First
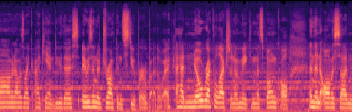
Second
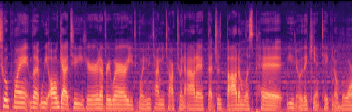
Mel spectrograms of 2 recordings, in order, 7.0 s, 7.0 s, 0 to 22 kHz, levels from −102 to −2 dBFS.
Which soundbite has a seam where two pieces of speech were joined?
first; 1 cut; at 3.5 s

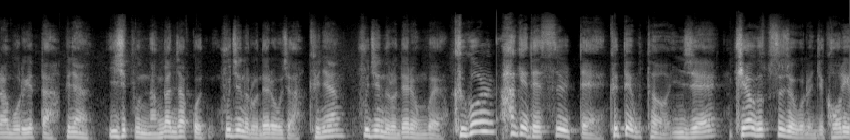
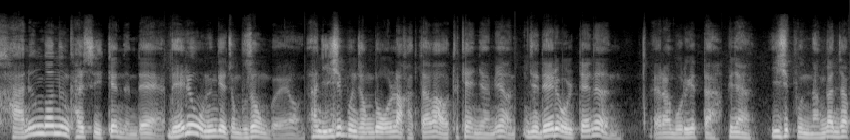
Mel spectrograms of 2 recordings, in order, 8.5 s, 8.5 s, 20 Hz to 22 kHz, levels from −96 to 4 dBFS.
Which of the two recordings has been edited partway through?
second; 1 cut; at 3.0 s

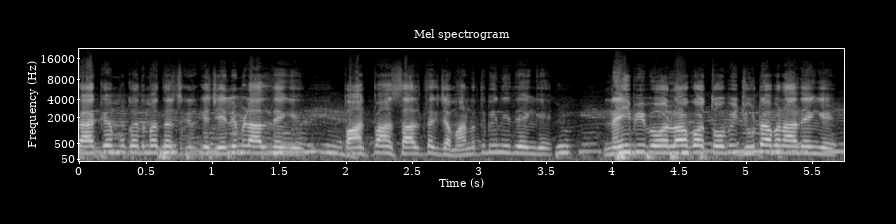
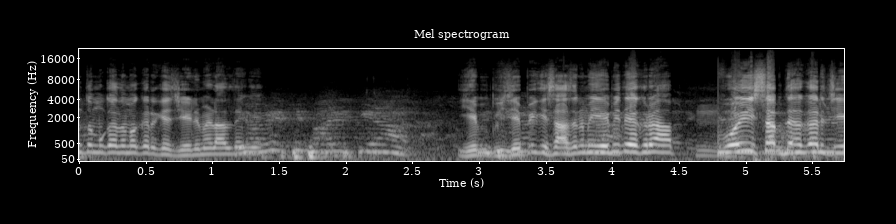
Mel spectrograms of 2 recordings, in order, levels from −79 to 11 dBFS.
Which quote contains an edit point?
second; 1 cut; at 4.6 s

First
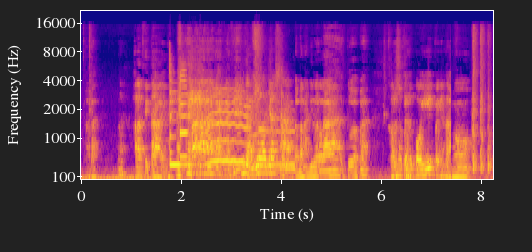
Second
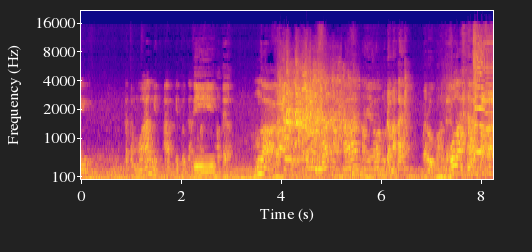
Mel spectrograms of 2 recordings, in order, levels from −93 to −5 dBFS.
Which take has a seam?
first; 2 cuts; at 4.3 s, 7.3 s

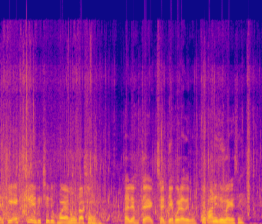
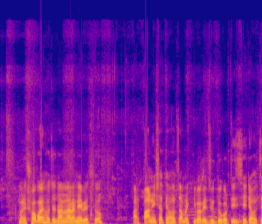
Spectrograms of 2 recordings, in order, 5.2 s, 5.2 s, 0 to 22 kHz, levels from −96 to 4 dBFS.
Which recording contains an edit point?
first; 1 cut; at 4.0 s

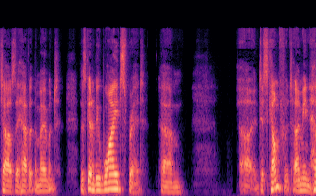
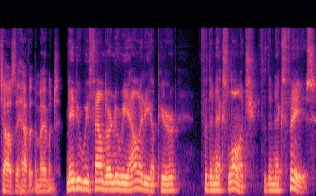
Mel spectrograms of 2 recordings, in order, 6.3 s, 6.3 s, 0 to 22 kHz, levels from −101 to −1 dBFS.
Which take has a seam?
second; 1 cut; at 1.1 s

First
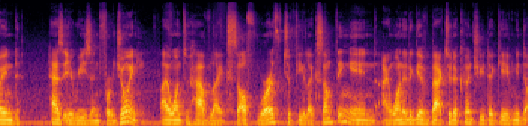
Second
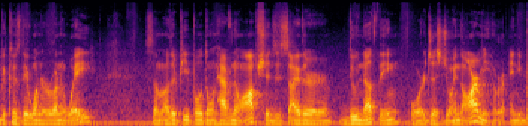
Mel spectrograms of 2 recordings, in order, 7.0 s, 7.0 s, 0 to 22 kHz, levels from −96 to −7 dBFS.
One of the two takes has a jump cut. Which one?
first; 1 cut; at 2.1 s

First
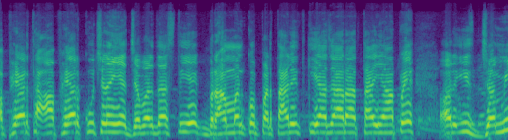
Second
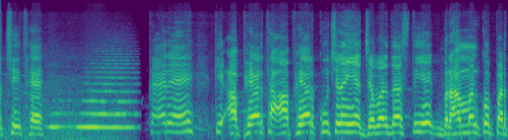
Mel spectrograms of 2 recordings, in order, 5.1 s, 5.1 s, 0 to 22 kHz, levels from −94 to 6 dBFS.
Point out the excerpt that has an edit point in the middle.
second; 1 cut; at 1.4 s

